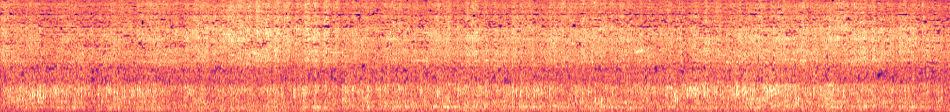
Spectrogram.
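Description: LHB passenger coaches of an Indian Railways express rolling past close by at speed: a loud, steady rumble of steel wheels on the rails.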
